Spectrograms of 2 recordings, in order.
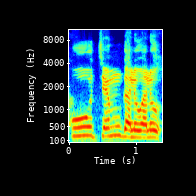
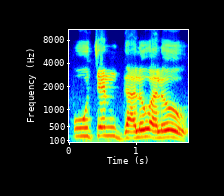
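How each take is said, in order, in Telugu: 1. మొదటి పదం 'మ్' ధ్వనితో ముగుస్తుంది. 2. 'న్' నేరుగా తదుపరి పదంలో కలిసిపోతుంది. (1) "సున్నా వస్తుంది" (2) "సంశ్లేష రూపం"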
